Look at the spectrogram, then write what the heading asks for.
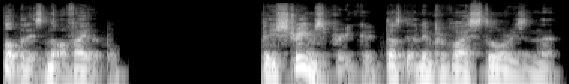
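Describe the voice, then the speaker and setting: A man's voice: low voice, very animated, quick pace, warm tone. A man, chatting and rambling while he streams a game late at night and answers his chat, sounding tired. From England. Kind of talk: casual live-stream chat.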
